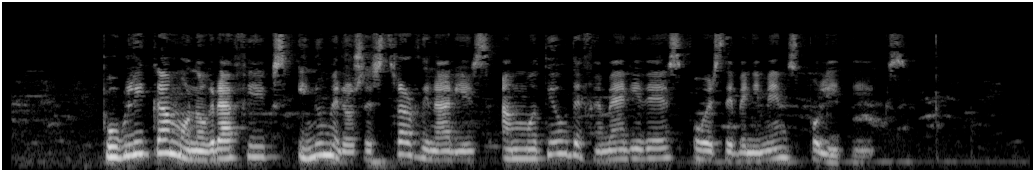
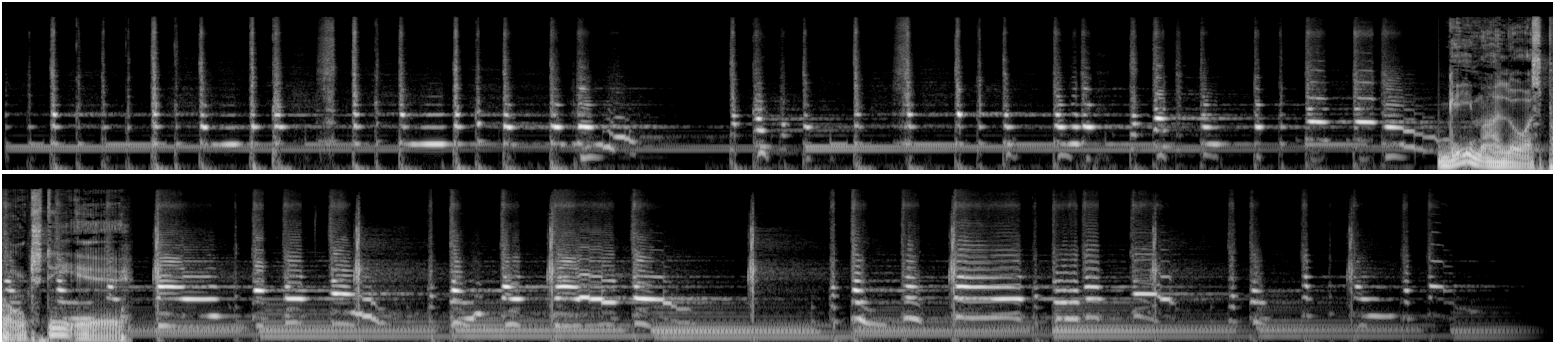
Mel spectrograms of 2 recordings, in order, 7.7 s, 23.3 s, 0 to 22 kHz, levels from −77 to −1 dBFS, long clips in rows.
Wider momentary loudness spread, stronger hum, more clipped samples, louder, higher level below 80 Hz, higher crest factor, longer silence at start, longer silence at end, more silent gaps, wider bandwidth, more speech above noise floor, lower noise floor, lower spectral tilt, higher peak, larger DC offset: about the same, 14 LU vs 16 LU; neither; neither; second, -24 LUFS vs -19 LUFS; second, -64 dBFS vs -36 dBFS; about the same, 22 dB vs 18 dB; first, 0.75 s vs 0.05 s; about the same, 0.75 s vs 0.8 s; neither; second, 11.5 kHz vs 16 kHz; first, 36 dB vs 32 dB; first, -60 dBFS vs -49 dBFS; about the same, -4 dB/octave vs -3.5 dB/octave; about the same, -4 dBFS vs -2 dBFS; neither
